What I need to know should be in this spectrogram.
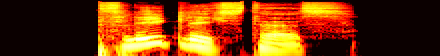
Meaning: strong/mixed nominative/accusative neuter singular superlative degree of pfleglich
- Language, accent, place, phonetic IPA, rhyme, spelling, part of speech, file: German, Germany, Berlin, [ˈp͡fleːklɪçstəs], -eːklɪçstəs, pfleglichstes, adjective, De-pfleglichstes.ogg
